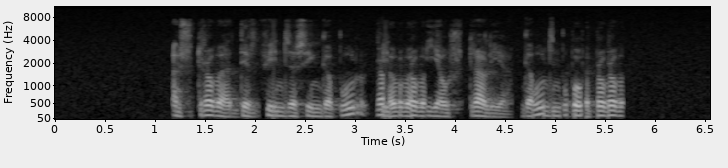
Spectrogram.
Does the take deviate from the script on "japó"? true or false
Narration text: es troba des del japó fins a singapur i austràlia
true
